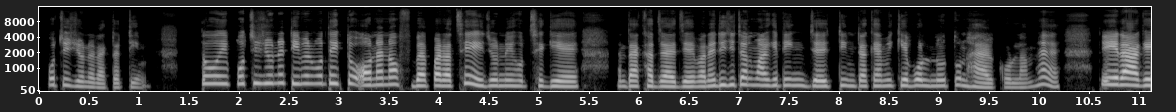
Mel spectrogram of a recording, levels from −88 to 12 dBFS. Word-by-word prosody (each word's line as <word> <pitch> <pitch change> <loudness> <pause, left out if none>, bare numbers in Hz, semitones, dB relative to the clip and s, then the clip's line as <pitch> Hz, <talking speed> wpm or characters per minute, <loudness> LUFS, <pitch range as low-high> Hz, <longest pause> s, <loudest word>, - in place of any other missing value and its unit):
২৫ 280 -1 -3
জনের 200 -4 -4
একটা 180 +2 -7
টিম। 185 -2 -10 0.6
তো 340 - +2 0.2
এই 335 - -1
২৫ 340 +2 -1
জনের 360 +1 -1
টিমের 340 0 0
মধ্যে 345 +1 0
একটু 345 - -4
অন 280 - +3
অ্যান্ড 295 +1 +2
অফ 295 - -12 0.2
ব্যাপার 250 +1 +4
আছে। 360 +10 -6
এইজন্য 250 0 -2 0.2
হচ্ছে 235 +2 -8
গিয়ে 225 -2 +2 0.6
দেখা 230 0 +2
যায় 220 -1 +5
যে 215 - +3
মানে 225 +3 +2
ডিজিটাল 290 +1 +1
মার্কেটিং 265 0 0 0.2
যে 235 - +5 0.2
টিমটাকে 240 -2 -3
আমি 250 +1 -5
কেবল 255 0 +2
নতুন 250 +3 -4
হাইয়ার 185 -3 +1
করলাম। 180 0 -7
হ্যাঁ, 280 -9 -1 0.4
তো - - -11
এরা 290 -1 +9
আগে 265 +1 +3
255 Hz, 195 wpm, -22 LUFS, 225-290 Hz, 0.6 s, এরা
